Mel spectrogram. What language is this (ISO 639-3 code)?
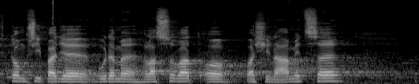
ces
